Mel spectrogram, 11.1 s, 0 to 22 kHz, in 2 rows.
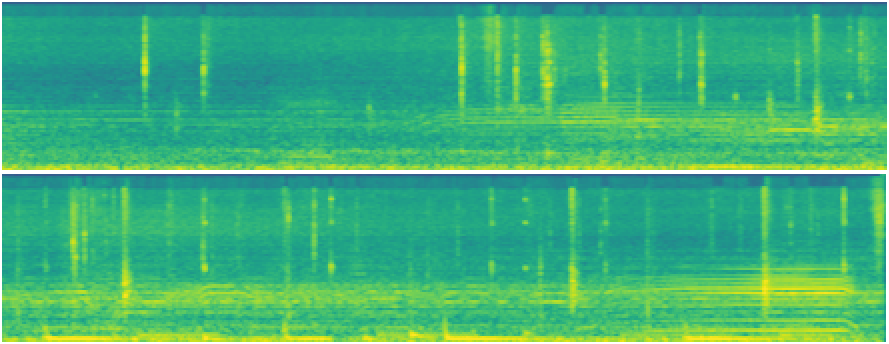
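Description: Cow mooing in the video game Pathologic 3, low drawn-out lowing calls repeating through the second half over an ambient game soundscape with faint ticking.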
